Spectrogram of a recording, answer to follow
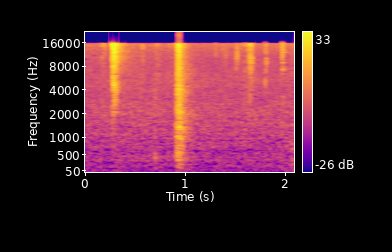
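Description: A piece of clear adhesive tape being handled and torn from the roll, with a sharp snap about a second in and a couple of lighter clicks before it.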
